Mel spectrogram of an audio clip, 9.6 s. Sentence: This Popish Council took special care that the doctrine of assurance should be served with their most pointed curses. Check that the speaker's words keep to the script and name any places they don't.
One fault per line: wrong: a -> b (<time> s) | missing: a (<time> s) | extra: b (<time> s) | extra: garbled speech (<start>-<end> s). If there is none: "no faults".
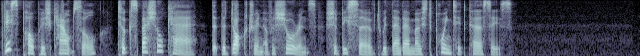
extra: their (6.0 s)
